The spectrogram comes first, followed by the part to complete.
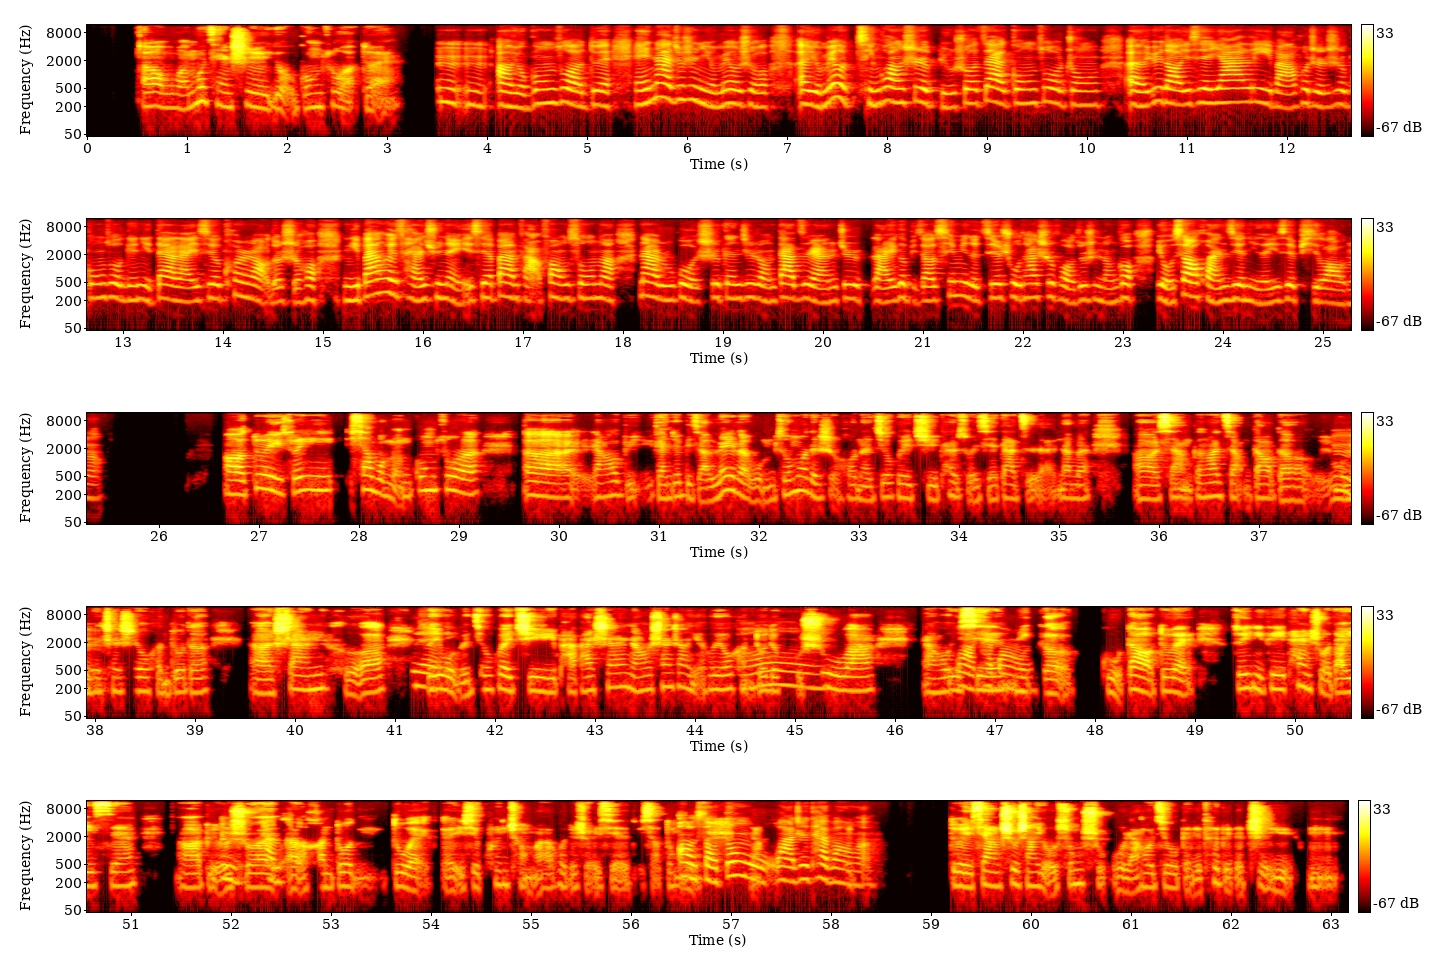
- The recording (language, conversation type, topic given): Chinese, podcast, 城市里怎么找回接触大自然的机会？
- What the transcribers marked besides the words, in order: other background noise; teeth sucking; "探索" said as "探烁"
